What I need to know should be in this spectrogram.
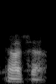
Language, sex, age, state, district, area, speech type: Nepali, male, 18-30, West Bengal, Darjeeling, urban, conversation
